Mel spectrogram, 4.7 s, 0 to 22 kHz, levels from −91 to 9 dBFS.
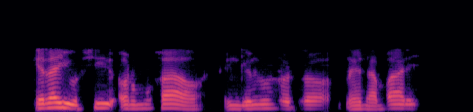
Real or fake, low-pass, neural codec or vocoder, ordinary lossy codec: fake; 3.6 kHz; codec, 16 kHz, 16 kbps, FunCodec, trained on LibriTTS, 50 frames a second; none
